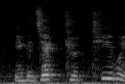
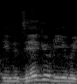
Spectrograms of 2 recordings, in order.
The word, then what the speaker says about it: executive: T는 T 발음이 나도 되고 리을 발음이 돼도 상관이 없습니다. 그래서 executive 이래 되고 executive 이래 돼요.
